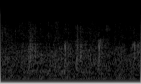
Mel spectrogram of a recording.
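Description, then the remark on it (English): A short, restrained patter of polite clapping from an audience, steady and fairly even, lasting only a moment with no voices over it. “It's called the polite clap.”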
